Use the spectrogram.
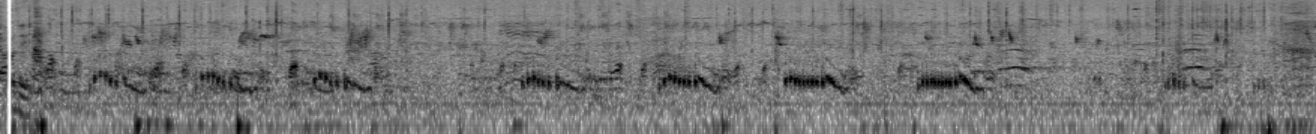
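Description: Raj-golla pigeons cooing in repeated soft, throaty phrases close by, several bursts over steady background noise with people talking at times.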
